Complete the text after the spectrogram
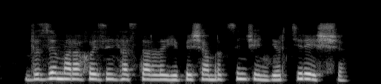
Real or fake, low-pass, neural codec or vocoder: real; 7.2 kHz; none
